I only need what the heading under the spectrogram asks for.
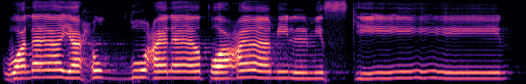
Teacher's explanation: وَلَا يَحُضُّ، ضاد پر پیش ہے، حا پر بھی پیش ہے، ہونٹوں کو کامل گول کریں گے اور حا کو ضاد سے ملائیں گے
